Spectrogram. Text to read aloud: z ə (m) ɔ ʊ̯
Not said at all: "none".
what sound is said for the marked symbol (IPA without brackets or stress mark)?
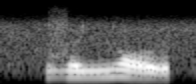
ɲ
